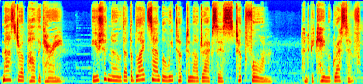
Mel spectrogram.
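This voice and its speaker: An actress playing a solemn, humble undead noblewoman in a video game cutscene, measured and earnest. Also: fairly low pitch, a little mellow, natural voice. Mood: grave. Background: music.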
